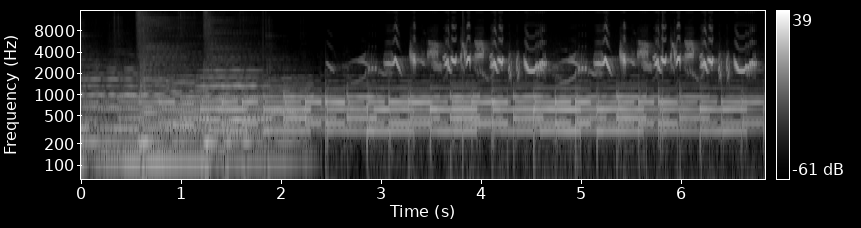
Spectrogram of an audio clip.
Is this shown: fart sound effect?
no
